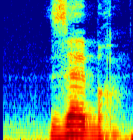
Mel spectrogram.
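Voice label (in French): "zebre", French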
